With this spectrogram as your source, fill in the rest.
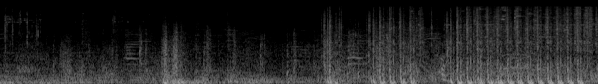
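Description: Battlefield 1 video game gunfire: bursts of rapid automatic shots, growing into a dense rhythmic volley near the end, loud and close within busy game sound.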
